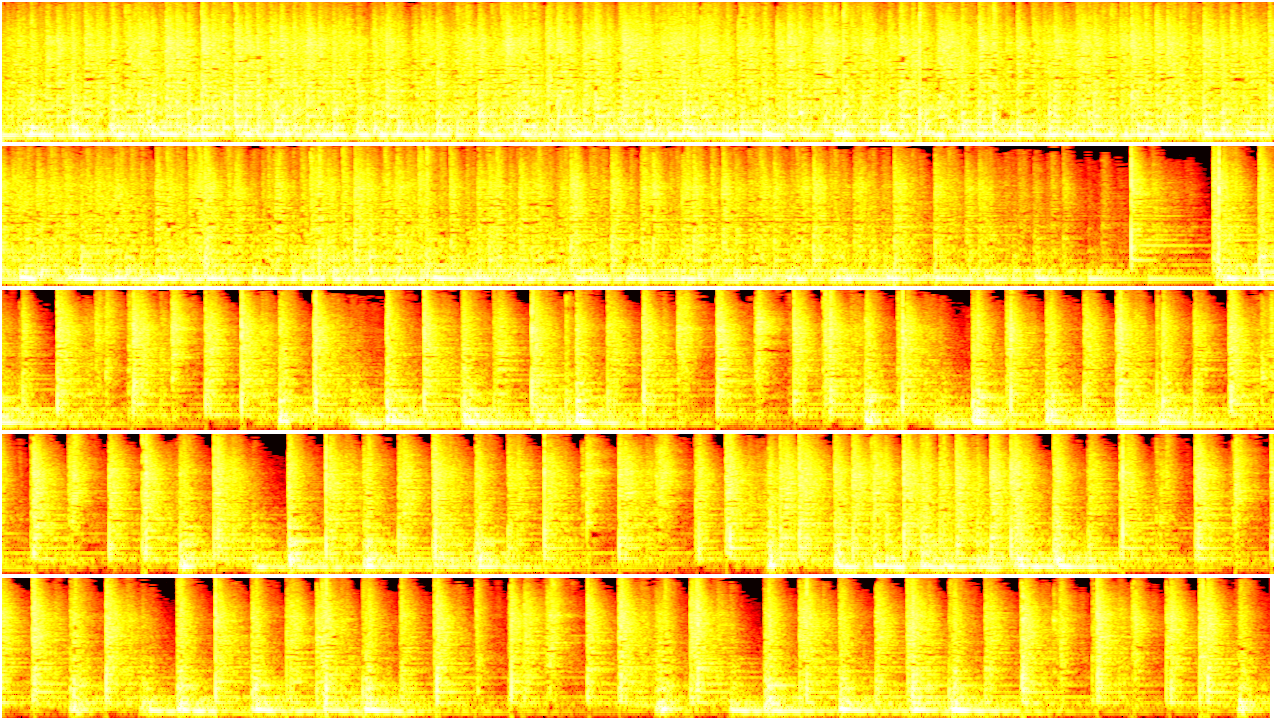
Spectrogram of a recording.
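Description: Several dhols, Punjabi double-headed barrel drums beaten with sticks, played together in a fast continuous roll for about the first twelve seconds, then breaking into a rhythm of distinct strokes with short gaps.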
